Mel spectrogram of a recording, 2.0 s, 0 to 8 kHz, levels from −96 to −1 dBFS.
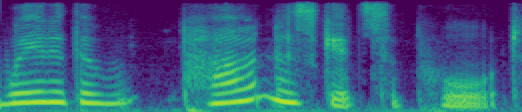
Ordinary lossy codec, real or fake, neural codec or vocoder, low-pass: Opus, 64 kbps; real; none; 7.2 kHz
